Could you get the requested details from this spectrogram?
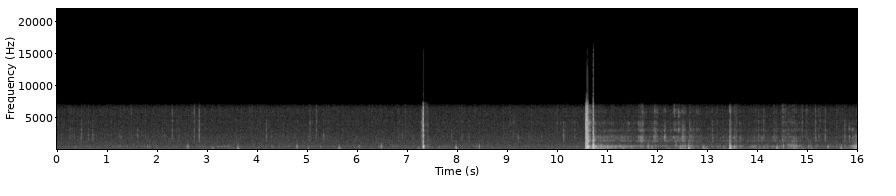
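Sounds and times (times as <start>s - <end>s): speargun crack underwater: 10.6s - 16.0s.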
